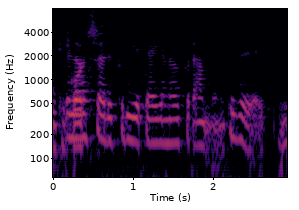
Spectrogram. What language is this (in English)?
Danish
